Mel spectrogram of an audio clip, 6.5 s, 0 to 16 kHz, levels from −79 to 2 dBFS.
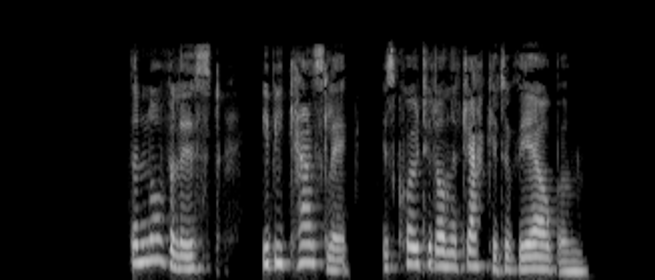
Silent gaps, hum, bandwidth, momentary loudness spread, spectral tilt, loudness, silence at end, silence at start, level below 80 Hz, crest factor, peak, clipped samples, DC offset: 2.44-2.62 s, 3.60-3.73 s; none; 9.2 kHz; 9 LU; -4.5 dB/octave; -25 LUFS; 0.7 s; 1.3 s; -66 dBFS; 18 dB; -8 dBFS; under 0.1%; under 0.1%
